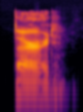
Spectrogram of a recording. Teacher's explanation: Maybe when I pronounce when I produce the R sound, I'm actually raising the back of the tongue a little too much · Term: bunching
